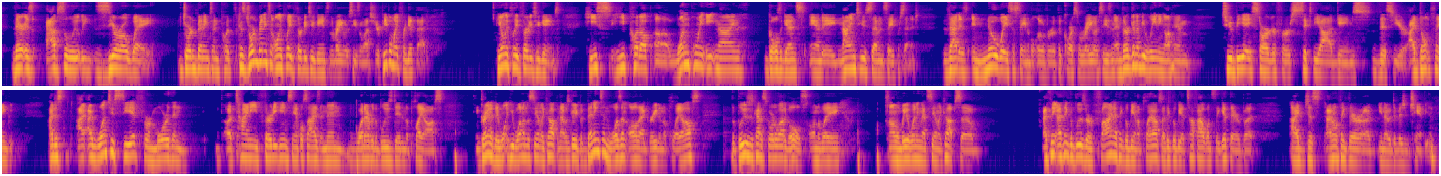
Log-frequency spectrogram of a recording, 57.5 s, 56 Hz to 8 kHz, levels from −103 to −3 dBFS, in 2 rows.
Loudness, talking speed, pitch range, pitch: -27 LUFS, 200 wpm, 125-155 Hz, 140 Hz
